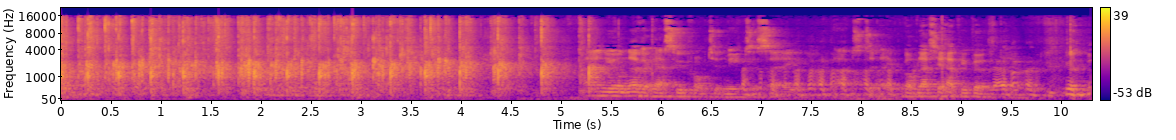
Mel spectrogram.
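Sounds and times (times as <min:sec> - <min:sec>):
crowd round of applause for a birthday: 0:00.0 - 0:05.4
speech: 0:05.4 - 0:10.2
laughter: 0:06.4 - 0:10.2.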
